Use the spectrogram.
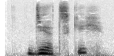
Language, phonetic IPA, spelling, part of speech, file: Russian, [ˈdʲet͡skʲɪj], детский, adjective, Ru-детский.ogg
- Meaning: 1. child; child's, children's 2. childish 3. baby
